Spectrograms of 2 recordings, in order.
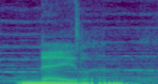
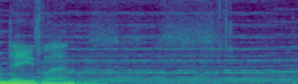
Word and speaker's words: Neyland: deaths was the grandfather of general robert rees naylan but it's pronounced neyland the confederate soldier lieutenant colonel robert reese neland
